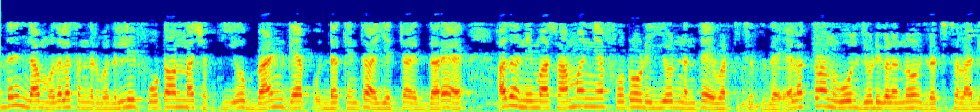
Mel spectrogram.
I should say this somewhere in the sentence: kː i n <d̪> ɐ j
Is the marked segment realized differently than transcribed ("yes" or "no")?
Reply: yes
